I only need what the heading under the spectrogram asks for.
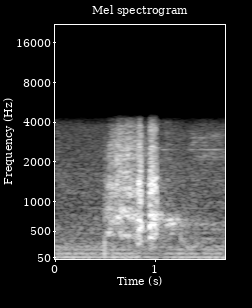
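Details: Caged-home Eleonora cockatoo mimicking speech: a raspy drawn phrase ending in two sharp clipped syllables, with people nearby saying "up up".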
